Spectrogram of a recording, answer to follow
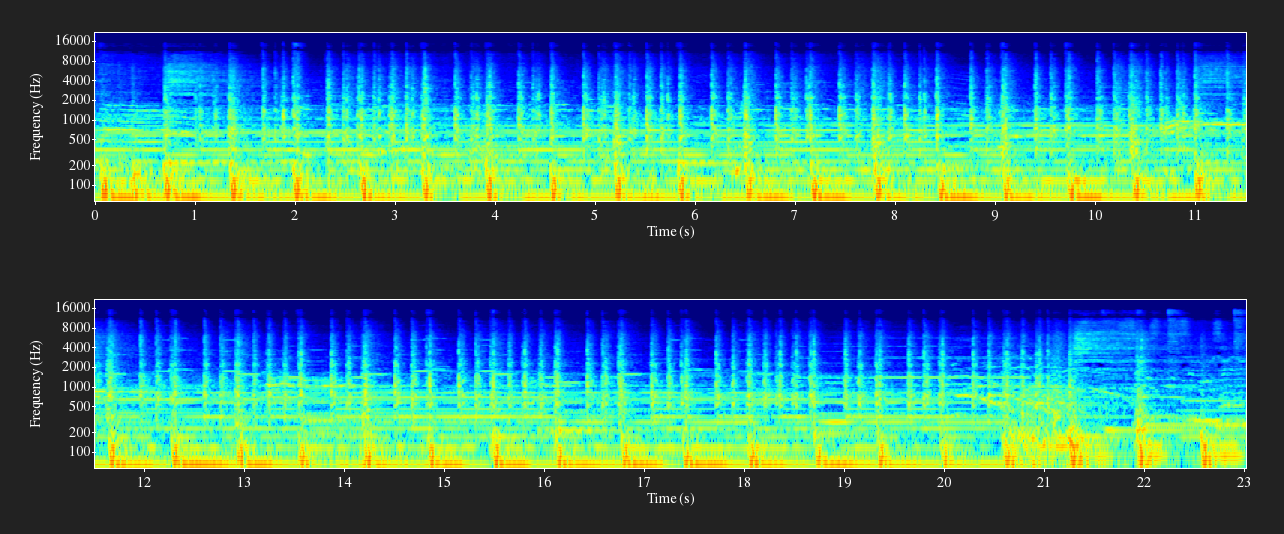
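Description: Live rock band playing an instrumental passage, with marching snare drums played close by: dense, rapid snare strokes over held chords.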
